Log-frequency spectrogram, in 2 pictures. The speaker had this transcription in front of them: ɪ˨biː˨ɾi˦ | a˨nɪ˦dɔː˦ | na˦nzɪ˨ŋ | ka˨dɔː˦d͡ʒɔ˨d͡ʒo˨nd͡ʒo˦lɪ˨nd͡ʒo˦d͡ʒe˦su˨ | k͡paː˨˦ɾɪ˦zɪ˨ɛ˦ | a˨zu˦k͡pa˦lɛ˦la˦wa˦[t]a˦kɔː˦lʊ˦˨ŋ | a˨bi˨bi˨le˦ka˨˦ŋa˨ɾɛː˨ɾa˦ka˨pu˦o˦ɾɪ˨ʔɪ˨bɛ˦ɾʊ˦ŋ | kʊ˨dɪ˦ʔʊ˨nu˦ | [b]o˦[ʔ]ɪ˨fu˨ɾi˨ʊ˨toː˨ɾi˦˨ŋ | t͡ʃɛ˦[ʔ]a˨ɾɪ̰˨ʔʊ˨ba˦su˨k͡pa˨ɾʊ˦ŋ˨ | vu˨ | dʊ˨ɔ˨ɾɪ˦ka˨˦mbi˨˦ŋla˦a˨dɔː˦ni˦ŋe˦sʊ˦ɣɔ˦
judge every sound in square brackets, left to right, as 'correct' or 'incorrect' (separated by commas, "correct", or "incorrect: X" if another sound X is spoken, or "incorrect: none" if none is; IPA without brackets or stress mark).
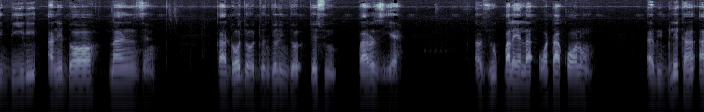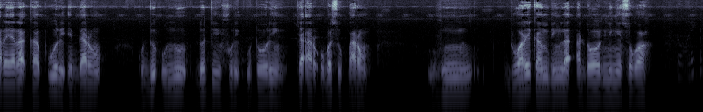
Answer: correct, incorrect: d, incorrect: t, correct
